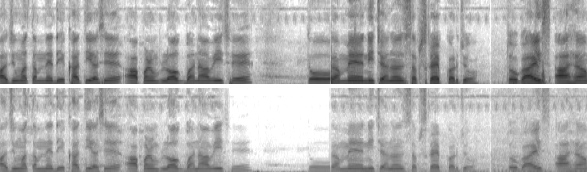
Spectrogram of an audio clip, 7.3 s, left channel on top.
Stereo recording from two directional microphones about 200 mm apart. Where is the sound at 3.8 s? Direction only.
90° left.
